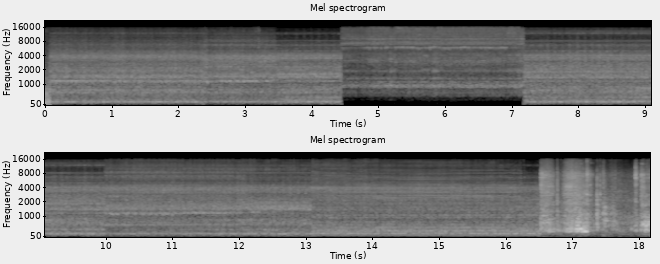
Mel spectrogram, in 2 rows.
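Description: Band saw cutting a laminated 2x4 block along a glued-on paper template: a steady, quiet run of saw and blade in the wood with a low hum. The hum drops out for a few seconds about four seconds in, and a few louder knocks come near the end.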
